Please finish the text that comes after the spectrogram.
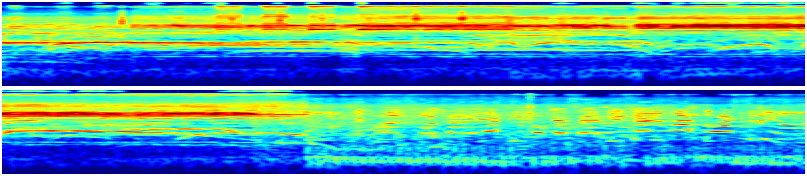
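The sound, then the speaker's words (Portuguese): In the interior of Amazonas, Brazil, a loud crowd of residents shouts and yells continuously after killing a detainee, while motorcycle horns blare in steady, high-pitched tones over the noise. The crowd's roar thickens in the last few seconds. “A gritaria da população e as buzinas de motos foram vídeos gravados e divulgados pela própria população depois de matar um detento no interior do Amazonas.”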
